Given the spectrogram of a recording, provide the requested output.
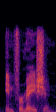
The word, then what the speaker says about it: information: two stresses okay economics information okay you can barely hear that four there information all right and I get get to that Ma and I press into it a little bit more okay that how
